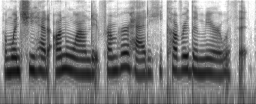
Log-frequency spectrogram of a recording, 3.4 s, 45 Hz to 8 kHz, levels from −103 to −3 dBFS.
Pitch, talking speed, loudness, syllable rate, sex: 225 Hz, 265 wpm, -18 LUFS, 5.9 syllables/s, female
